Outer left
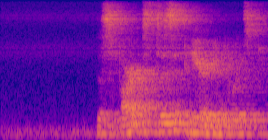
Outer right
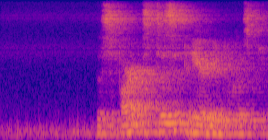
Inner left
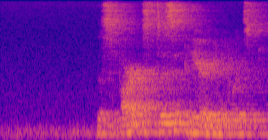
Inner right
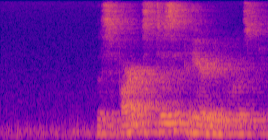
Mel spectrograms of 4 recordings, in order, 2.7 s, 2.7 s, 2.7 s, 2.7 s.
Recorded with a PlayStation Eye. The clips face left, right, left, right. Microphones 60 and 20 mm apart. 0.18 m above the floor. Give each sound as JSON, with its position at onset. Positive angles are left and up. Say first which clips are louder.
{"t": 1.0, "sound": "a man speaking", "louder": "even, inner left 1 dB", "side_deg": -30, "distance_m": 1.5}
